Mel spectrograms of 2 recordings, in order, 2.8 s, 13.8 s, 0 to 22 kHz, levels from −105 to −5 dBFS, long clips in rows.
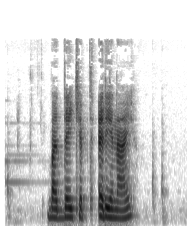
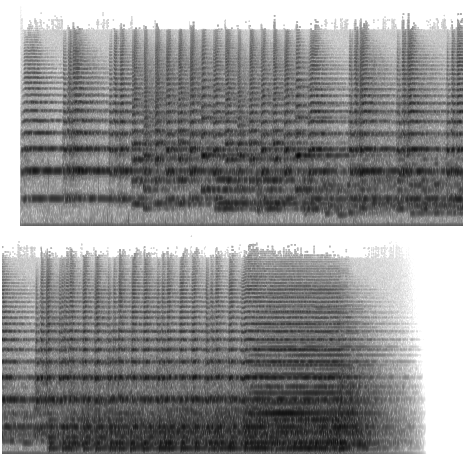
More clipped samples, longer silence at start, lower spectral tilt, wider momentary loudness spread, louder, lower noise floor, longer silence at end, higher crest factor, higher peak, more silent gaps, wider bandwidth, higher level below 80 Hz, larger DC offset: neither; first, 0.7 s vs 0.3 s; first, -6.5 dB/octave vs -4 dB/octave; about the same, 8 LU vs 9 LU; second, -18 LUFS vs -15 LUFS; first, -58 dBFS vs -46 dBFS; second, 0.85 s vs 1.05 s; about the same, 20 dB vs 16 dB; about the same, 0 dBFS vs 0 dBFS; neither; second, 11.5 kHz vs 14.5 kHz; second, -62 dBFS vs -50 dBFS; second, under 0.1% vs 0.4%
